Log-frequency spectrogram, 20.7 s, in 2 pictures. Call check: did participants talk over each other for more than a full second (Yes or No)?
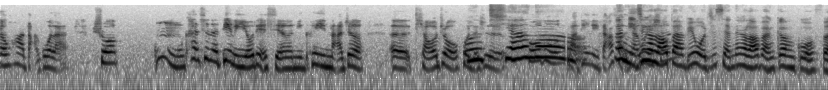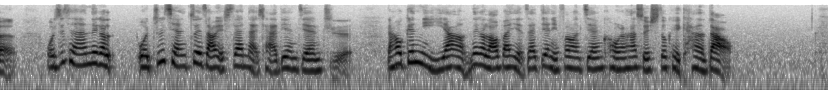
Yes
